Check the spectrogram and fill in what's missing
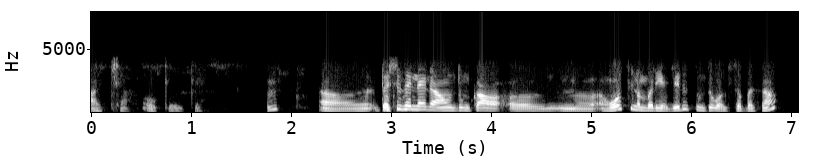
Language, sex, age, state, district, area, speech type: Goan Konkani, female, 60+, Goa, Bardez, urban, conversation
